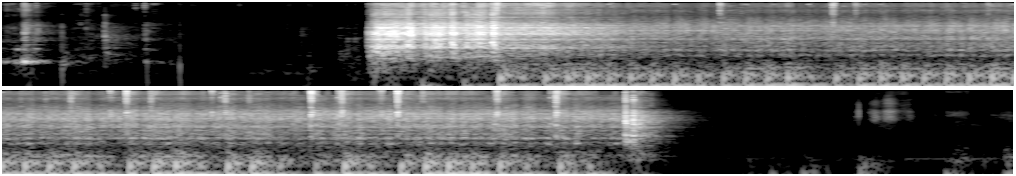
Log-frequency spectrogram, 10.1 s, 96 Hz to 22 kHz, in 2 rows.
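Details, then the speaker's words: Mid-2000s Polaris Sportsman 90 ATV idling with floorboard and belt cover removed: even, steady single-cylinder beat, no bearing whine or grind. The squeal came from a dry, gritty bearing in the belt cover. "With the floorboard pulled and the belt cover off, I'm going to start the machine back up and see if we still hear that"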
